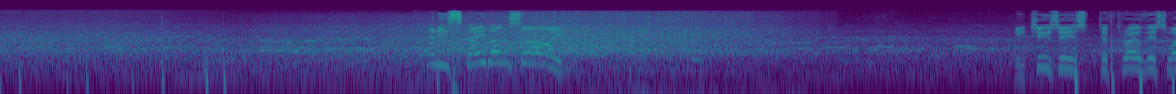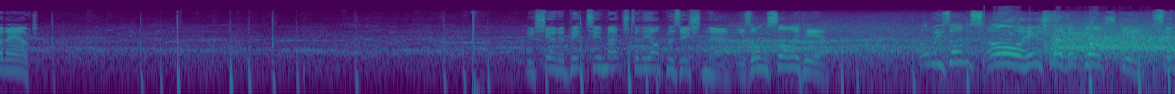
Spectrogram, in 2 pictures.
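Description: A stadium crowd roars, swelling loudly near the end.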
